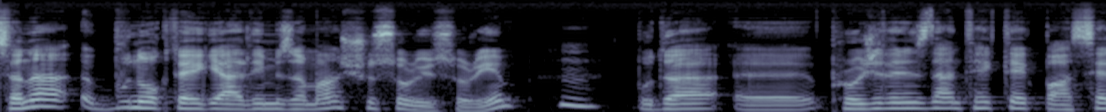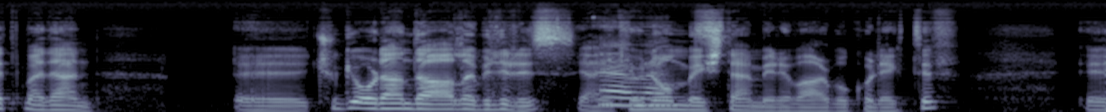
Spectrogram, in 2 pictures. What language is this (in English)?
Turkish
